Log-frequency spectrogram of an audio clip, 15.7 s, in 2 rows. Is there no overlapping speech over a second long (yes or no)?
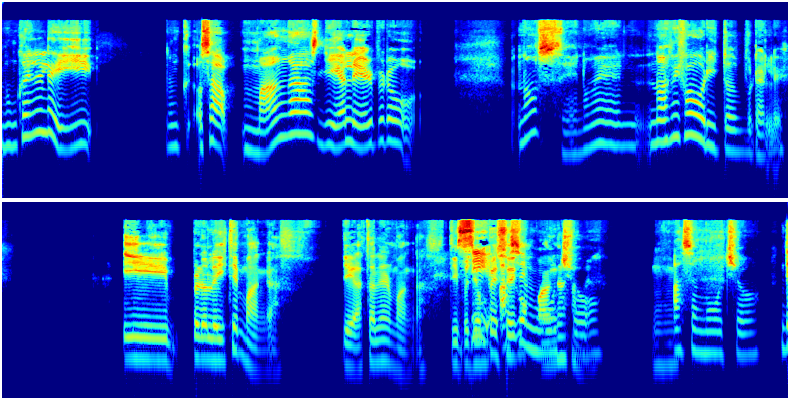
no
